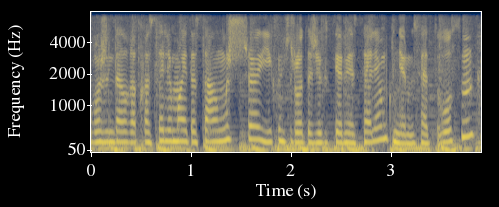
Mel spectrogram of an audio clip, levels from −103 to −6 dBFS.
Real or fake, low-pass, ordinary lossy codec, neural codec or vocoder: real; 7.2 kHz; none; none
